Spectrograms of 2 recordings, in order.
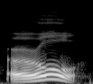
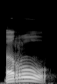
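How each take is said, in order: First: The r has no trill at all. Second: The r has a short, firm trill. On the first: The speaker calls it wrong. "Justru hilang getarannya, jadi jadi kayak orang bule" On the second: The speaker calls it right. "Ru getarannya tetap ada"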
